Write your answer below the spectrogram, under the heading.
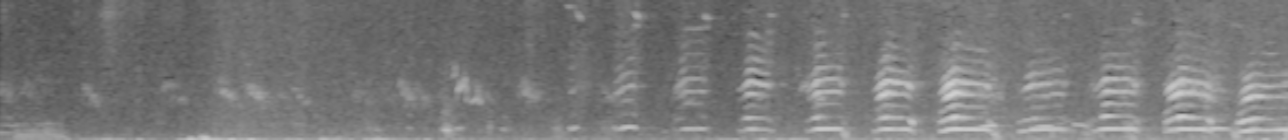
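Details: Four-week-old puppies from Le Domaine des Pertins: after a few muffled bumps and soft squeaks, a steady run of bright, arched whimpers builds up, each one rising and dropping, about three per second.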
